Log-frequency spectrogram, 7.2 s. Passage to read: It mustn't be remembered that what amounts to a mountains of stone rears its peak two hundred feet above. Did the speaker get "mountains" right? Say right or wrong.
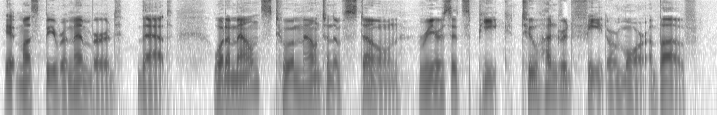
wrong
